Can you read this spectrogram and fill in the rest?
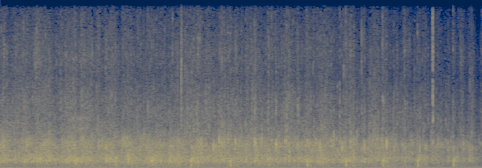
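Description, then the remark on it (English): An audience claps hands to the Lord in a steady, dense wash of applause lasting several seconds, with sharp individual claps standing out over a low constant hum. “Clap your hands to the Lord if you believe it.”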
